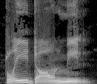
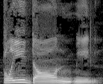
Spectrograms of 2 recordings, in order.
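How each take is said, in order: No difference in how they are said.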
